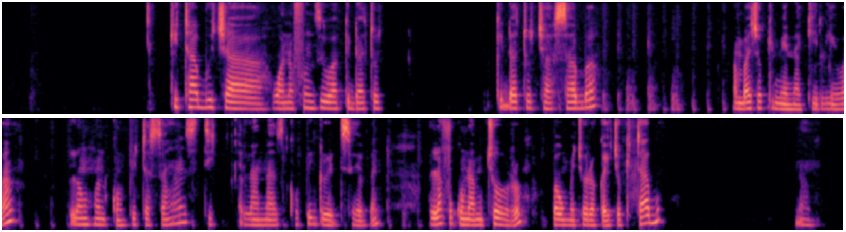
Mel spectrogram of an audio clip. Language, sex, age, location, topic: Swahili, female, 25-35, Kisii, education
